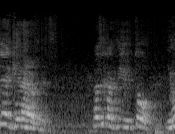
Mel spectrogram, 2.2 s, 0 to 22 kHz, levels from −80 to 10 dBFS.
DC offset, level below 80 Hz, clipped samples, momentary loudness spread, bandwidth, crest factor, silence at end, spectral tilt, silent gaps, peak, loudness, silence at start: under 0.1%; -46 dBFS; under 0.1%; 16 LU; 14.5 kHz; 16 dB; 0 s; -6.5 dB/octave; none; -8 dBFS; -23 LUFS; 0 s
